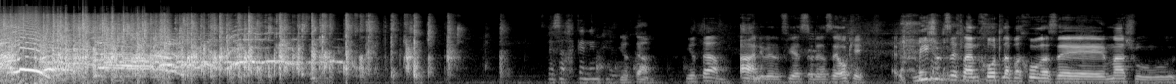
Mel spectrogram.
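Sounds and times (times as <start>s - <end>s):
audience cheering: 0.0s - 4.0s
audience applause: 0.0s - 4.6s
speech: 6.9s - 11.7s.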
